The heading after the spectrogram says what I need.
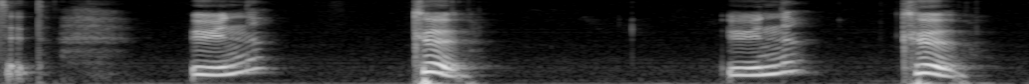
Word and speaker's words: queue: Une queue. Une queue. Now make sure that your E sound is deeper. Queue. Une queue. It's not like que in SQ, but que. Hear the difference here.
